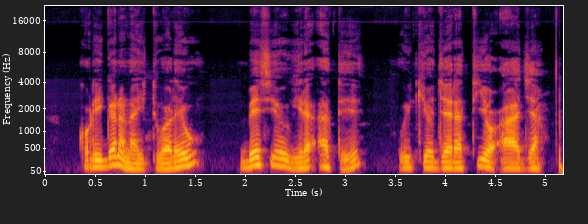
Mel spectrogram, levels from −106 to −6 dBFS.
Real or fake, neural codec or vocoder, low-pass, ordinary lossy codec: real; none; none; none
